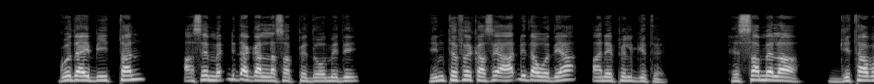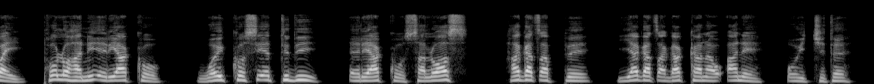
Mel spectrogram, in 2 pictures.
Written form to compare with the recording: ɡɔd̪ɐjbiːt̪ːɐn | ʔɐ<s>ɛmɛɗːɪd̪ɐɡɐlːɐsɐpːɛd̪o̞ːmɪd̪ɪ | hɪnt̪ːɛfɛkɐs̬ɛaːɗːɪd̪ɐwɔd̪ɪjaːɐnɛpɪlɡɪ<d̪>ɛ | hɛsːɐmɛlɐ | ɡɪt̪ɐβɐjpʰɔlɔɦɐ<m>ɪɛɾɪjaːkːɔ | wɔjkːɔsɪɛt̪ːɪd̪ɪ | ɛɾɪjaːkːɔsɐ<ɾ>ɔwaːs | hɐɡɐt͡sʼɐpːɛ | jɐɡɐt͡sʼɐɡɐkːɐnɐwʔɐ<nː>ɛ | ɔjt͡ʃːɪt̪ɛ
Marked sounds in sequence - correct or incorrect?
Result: correct, incorrect: t̪, incorrect: n, incorrect: l, incorrect: n

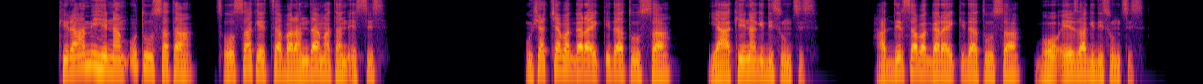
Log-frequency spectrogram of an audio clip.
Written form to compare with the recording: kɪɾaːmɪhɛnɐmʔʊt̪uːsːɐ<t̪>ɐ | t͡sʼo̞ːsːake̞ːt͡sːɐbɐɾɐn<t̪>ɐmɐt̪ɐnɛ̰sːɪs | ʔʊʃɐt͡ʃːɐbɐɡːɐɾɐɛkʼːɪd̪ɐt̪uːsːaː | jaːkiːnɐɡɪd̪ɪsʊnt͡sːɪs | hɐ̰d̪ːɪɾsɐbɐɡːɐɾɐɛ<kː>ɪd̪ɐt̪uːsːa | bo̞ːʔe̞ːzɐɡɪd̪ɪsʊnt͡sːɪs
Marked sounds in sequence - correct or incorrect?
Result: correct, incorrect: d̪, incorrect: kʼː

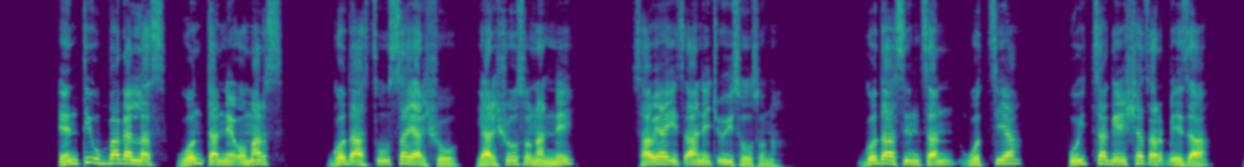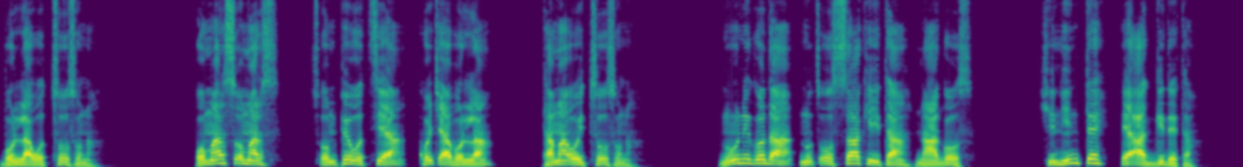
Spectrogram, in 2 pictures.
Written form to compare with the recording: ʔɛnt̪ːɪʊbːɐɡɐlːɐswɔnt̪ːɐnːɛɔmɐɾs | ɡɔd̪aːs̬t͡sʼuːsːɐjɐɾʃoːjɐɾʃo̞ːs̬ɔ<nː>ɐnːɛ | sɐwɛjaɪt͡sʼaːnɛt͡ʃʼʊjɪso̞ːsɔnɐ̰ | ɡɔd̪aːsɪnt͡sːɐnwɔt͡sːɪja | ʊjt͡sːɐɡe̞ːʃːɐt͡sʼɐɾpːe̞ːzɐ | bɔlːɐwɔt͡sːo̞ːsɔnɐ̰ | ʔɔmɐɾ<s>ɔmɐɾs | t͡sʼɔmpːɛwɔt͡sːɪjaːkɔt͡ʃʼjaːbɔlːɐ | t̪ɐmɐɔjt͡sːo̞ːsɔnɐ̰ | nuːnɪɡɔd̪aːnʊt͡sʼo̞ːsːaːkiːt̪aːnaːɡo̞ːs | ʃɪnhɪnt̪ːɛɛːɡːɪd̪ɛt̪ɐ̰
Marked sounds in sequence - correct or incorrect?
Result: incorrect: n, correct

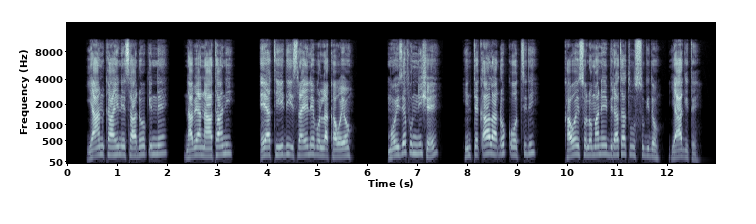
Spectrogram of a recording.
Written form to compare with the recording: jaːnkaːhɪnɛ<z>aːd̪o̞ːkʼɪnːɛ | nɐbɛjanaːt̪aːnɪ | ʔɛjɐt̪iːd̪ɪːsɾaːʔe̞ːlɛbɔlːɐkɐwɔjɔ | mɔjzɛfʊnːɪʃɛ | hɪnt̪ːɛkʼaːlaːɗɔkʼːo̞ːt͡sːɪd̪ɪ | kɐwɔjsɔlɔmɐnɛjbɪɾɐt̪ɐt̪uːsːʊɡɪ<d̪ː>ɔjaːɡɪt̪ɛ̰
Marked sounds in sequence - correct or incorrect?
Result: incorrect: s, incorrect: d̪

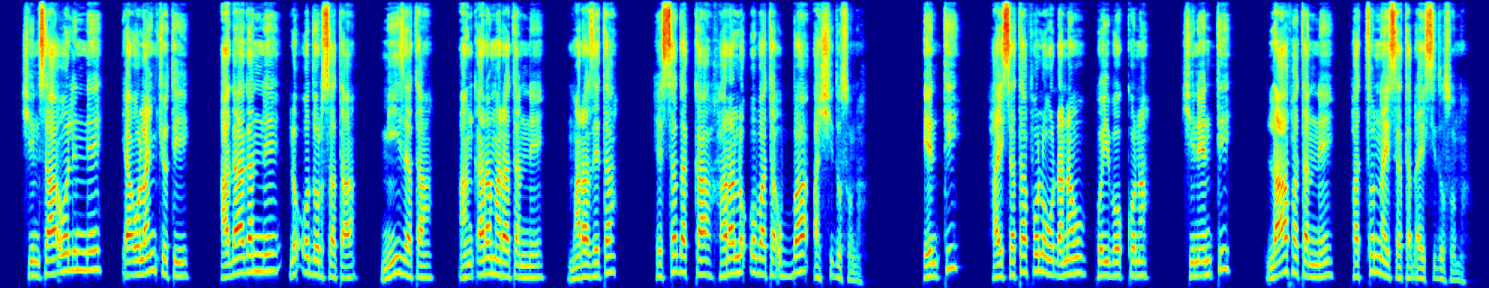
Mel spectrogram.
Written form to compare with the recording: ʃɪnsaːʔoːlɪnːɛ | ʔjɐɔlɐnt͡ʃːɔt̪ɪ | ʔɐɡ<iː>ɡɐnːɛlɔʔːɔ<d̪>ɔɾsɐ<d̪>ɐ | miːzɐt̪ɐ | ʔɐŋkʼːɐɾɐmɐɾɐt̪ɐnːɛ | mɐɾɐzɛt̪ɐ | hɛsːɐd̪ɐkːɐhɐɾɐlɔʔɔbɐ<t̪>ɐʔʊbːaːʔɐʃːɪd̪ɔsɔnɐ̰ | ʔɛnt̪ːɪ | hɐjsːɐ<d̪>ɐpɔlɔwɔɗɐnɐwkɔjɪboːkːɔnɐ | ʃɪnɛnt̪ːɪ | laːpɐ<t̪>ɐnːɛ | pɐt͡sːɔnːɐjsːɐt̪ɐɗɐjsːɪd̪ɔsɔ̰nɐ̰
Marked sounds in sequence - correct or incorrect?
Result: incorrect: aː, correct, incorrect: t̪, correct, incorrect: t̪, correct

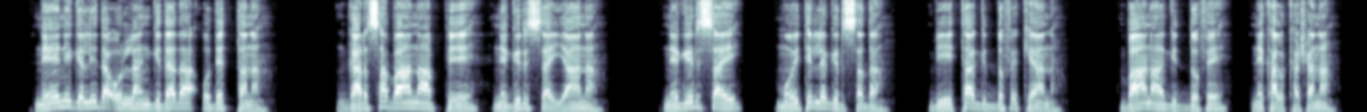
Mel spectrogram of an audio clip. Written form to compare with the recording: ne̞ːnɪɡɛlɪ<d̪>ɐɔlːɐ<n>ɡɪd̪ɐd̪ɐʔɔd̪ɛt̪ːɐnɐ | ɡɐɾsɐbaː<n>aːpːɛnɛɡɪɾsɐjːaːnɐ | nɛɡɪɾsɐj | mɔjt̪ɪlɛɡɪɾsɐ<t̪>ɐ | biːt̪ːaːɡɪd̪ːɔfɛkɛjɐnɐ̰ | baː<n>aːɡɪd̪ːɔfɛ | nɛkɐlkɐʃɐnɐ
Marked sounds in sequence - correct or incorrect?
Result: correct, correct, correct, incorrect: d̪, correct

